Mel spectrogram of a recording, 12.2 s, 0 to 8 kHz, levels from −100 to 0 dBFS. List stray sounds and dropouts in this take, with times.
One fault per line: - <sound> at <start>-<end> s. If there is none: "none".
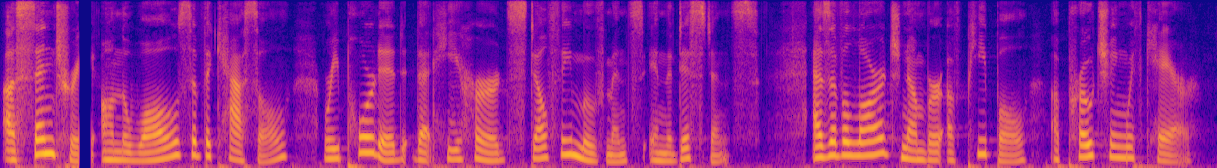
- dropout at 0.8-0.9 s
